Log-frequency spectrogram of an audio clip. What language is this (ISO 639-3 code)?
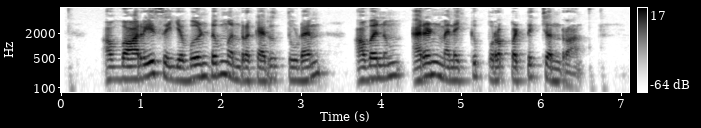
tam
